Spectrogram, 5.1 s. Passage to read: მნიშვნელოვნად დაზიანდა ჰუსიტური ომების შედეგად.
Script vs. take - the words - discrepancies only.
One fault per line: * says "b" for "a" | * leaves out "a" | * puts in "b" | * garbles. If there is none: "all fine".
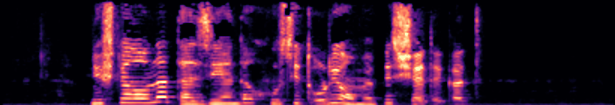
all fine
